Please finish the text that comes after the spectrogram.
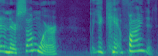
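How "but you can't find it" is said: ordinary delivery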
